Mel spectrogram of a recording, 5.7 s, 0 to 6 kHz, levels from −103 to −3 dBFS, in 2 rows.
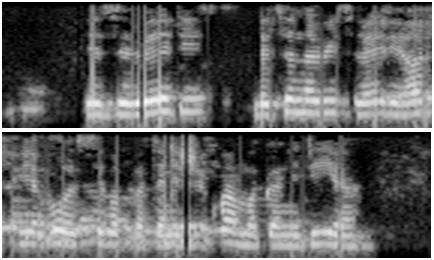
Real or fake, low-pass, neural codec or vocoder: real; 5.4 kHz; none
